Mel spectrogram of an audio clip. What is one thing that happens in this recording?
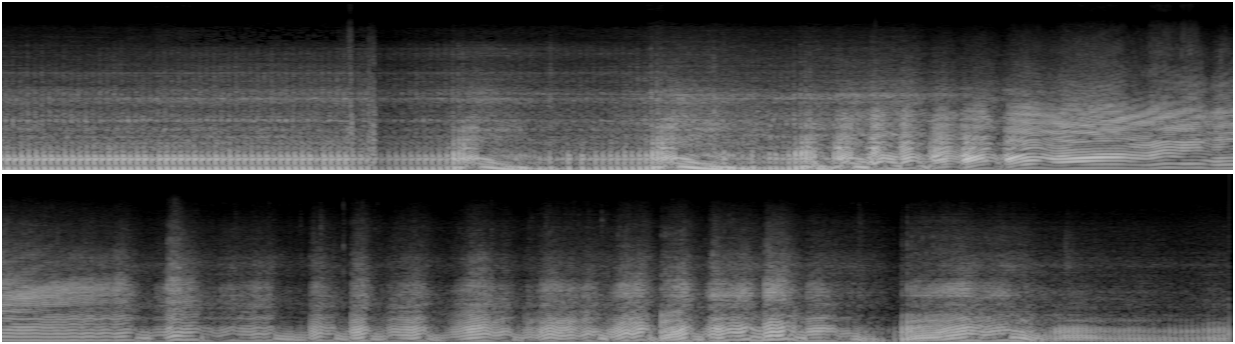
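Trail bike engines rev as the bikes climb a rocky track.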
